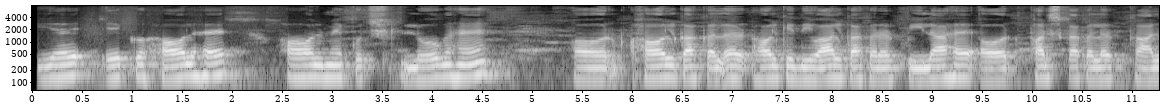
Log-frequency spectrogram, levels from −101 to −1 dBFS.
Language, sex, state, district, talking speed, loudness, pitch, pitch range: Hindi, male, Chhattisgarh, Bilaspur, 140 wpm, -17 LUFS, 125 Hz, 120-135 Hz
